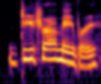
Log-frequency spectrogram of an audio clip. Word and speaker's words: Deidrea Mabry: Now, I'm a little nervous because I'm afraid I'm going to say your name wrong. So how do you say it? Deidrea Mabry.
